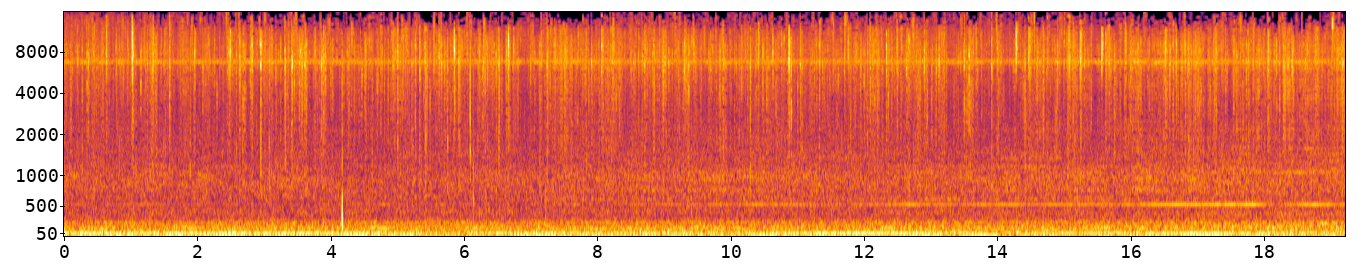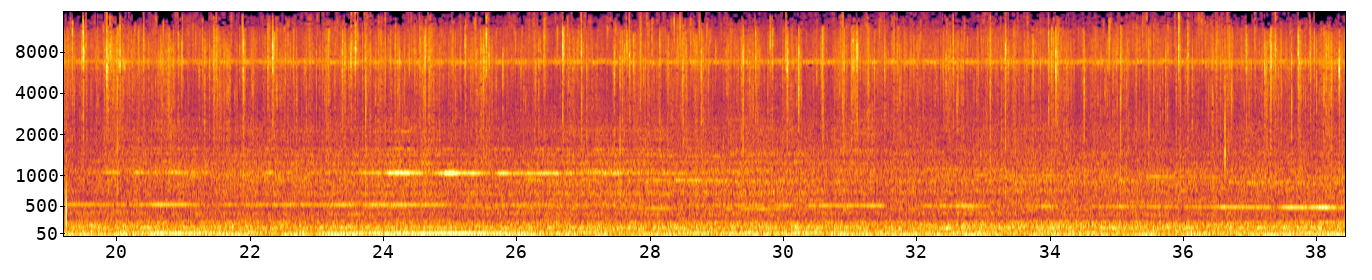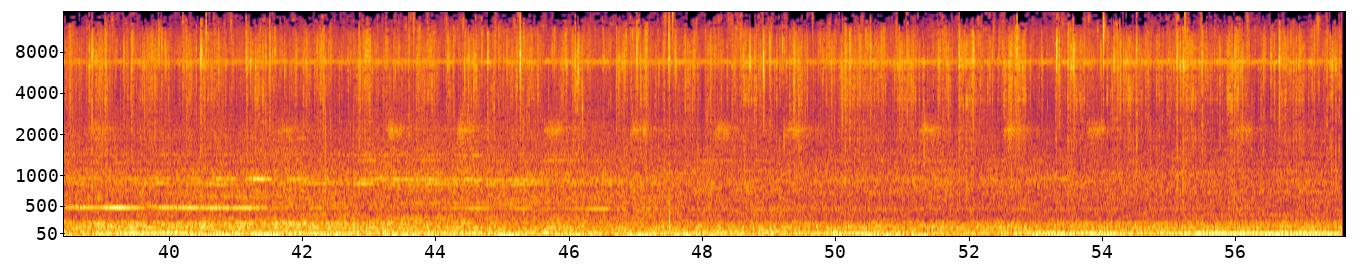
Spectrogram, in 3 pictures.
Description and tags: Sounds of the city and suburbs recorded with Olympus DS-40 with Sony ECMDS70P. Rain water runing down a spout from the roof of a building on to a bush after it rained.
drain, field-recording, street, traffic, rain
